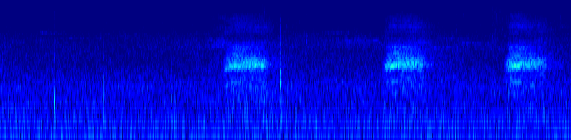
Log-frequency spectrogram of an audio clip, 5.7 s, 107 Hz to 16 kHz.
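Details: Three harsh, evenly spaced caws from a hooded crow persecuting five young raccoons hidden in tree foliage near their hollow on 11 June 2023, calling loudly to drive them off and rally other crows to attack.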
